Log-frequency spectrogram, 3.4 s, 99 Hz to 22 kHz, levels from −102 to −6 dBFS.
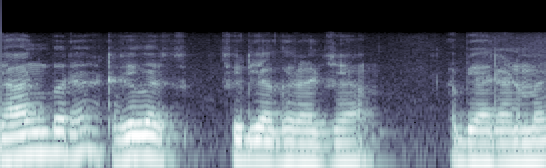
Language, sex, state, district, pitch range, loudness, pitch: Rajasthani, male, Rajasthan, Churu, 115-135 Hz, -16 LUFS, 120 Hz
